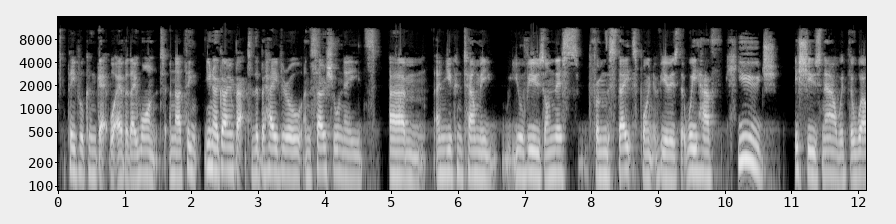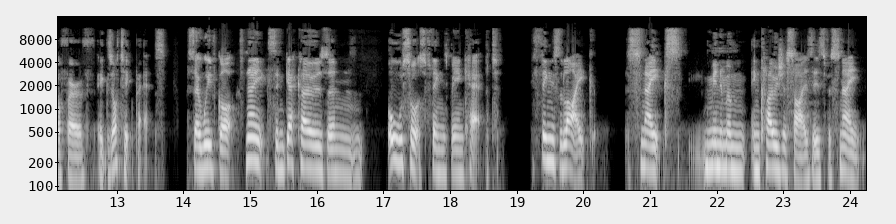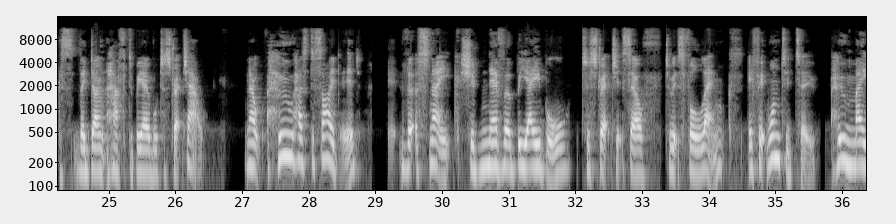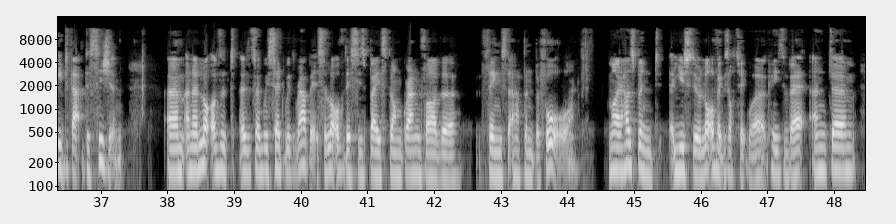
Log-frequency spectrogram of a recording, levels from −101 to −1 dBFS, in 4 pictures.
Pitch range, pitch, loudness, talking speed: 140-175 Hz, 150 Hz, -20 LUFS, 175 wpm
